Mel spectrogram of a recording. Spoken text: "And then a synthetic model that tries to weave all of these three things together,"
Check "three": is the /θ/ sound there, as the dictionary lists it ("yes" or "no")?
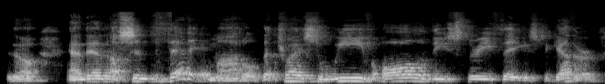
yes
